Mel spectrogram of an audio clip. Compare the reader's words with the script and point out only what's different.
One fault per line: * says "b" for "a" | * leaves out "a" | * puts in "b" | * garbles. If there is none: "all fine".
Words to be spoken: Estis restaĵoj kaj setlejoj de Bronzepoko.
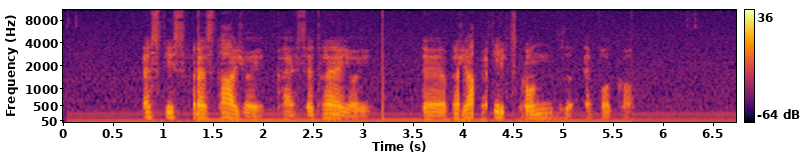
* garbles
